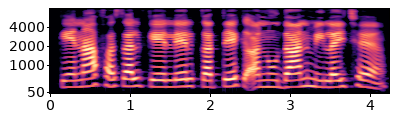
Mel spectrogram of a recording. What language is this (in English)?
Maithili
